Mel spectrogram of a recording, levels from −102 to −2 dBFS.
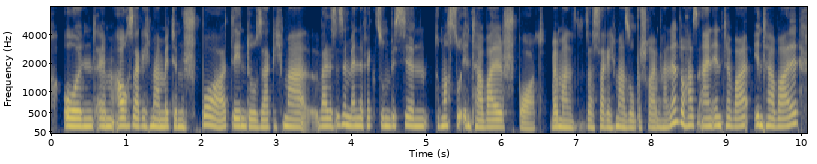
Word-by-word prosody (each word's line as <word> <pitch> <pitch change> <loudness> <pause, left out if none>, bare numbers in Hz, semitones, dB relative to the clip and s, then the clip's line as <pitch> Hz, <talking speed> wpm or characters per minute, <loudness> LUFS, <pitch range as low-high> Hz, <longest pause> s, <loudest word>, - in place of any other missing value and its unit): und, 180 -1 +5
ähm, 180 0 +1
auch, 190 0 +3
sage 185 -2 +1
ich 180 - -4
mal, 180 -2 +3
mit 175 0 0
dem 170 -1 +1
Sport, 180 0 0
den 180 0 +3
du, 170 -1 0
sage 165 0 -2
ich 160 - -12
mal 175 -3 +1
weil 185 +1 +1
es 180 - -3
ist 205 - -4
im 215 -2 +2
Endeffekt 190 +1 -2
so 190 - -1
'n 185 - +1
bisschen 190 -1 0
du 185 - -8
machst 195 +1 0
so - - -1
Intervallsport, 165 -6 -2
wenn 165 +1 +1
man 160 -3 -1
das, 165 -4 -3
sage 170 -2 -1
ich 150 - -5
mal, 170 -2 +1
so 155 0 -2
beschreiben 155 +2 -5
kann, 155 +1 -3
ne? 265 +6 +2
Du 255 -4 +2
hast 205 0 0
ein 185 0 0
Interva 195 -1 0
Intervall, 195 +1 +1
180 Hz, 245 wpm, -27 LUFS, 170-190 Hz, -, und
